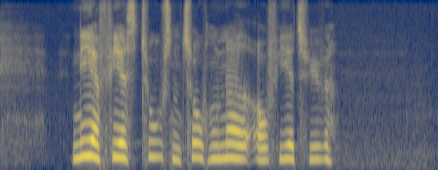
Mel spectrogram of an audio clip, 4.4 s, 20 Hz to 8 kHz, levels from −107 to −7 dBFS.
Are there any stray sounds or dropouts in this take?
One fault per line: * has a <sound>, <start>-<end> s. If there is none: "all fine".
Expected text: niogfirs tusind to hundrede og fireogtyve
all fine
